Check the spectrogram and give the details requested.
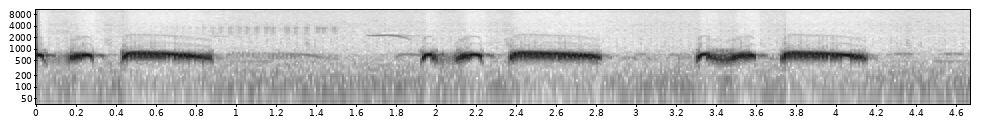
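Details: Spotted dove calling to lure wild birds. Three clear phrases, each a brief double coo followed by a long, steady, hollow note, come roughly every second and a half. A faint high whistle is heard once.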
